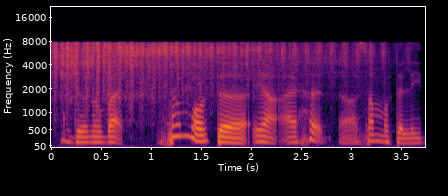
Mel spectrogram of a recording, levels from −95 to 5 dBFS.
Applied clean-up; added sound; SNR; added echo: none; Rattle (instrument); 4 dB; none.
